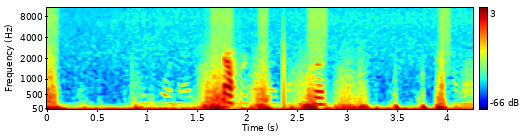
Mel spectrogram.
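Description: Footsteps and the jostling of a handheld phone while walking, heard as dull thumps roughly every half second over a steady low rumble, with faint voices in the background.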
